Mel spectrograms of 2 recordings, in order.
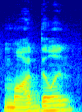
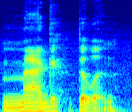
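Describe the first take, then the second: First: It is said in two syllables, like Maud-lin. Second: It is said as spelled, starting with Mag. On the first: This is how it is said at Oxford. "like the name Maud. And then Dylan" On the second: This is how the spelling suggests it is said. "although it looks like it's spelled to us"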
